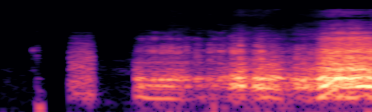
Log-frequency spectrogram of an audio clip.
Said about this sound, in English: Race cars hitting the streets of Chicago for the first time Tuesday. NASCAR driver Bubba Wallace taking off in his.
